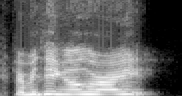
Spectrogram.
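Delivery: quick high. Shown as a demonstration. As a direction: fire it off high and bright. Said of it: "It's not gonna be".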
